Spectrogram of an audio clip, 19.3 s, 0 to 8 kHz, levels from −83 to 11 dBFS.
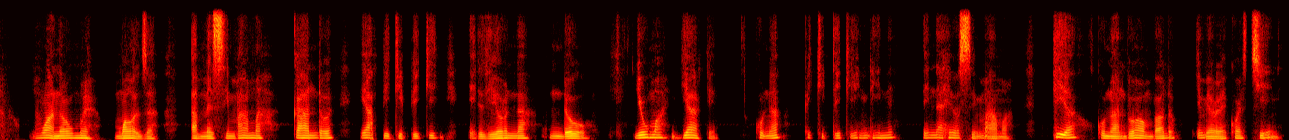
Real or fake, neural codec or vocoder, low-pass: fake; codec, 16 kHz in and 24 kHz out, 0.6 kbps, FocalCodec, streaming, 2048 codes; 7.2 kHz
